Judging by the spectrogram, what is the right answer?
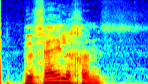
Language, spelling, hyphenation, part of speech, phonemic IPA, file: Dutch, beveiligen, be‧vei‧li‧gen, verb, /bəˈvɛi̯ləɣə(n)/, Nl-beveiligen.ogg
- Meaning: to protect, secure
